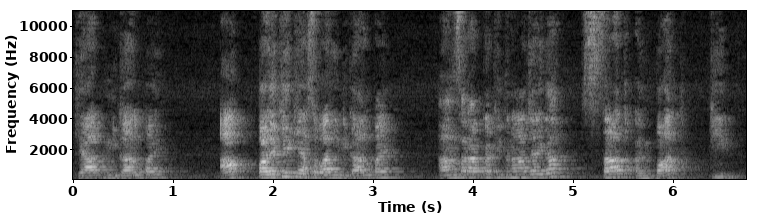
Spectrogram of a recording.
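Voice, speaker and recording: A man's voice: high-pitched, normal speed. A man teaching a maths lesson to a class, coaxing students to read the questions aloud and checking their answers. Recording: echoey room from far off, faint noise.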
